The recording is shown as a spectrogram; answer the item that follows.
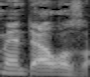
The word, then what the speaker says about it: mandala: No, I think it's mandala. Yeah. – Yeah. I mean, that's the way it's spelled. M-A-N-D-A-L-A. – Yeah, mandala. – Because Mandela would be D-E-L-A.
